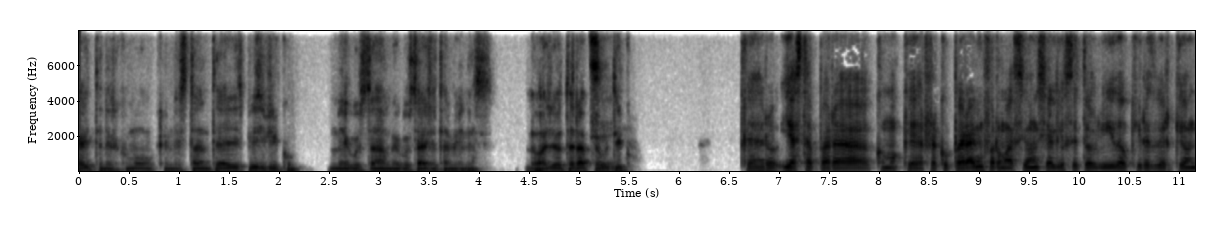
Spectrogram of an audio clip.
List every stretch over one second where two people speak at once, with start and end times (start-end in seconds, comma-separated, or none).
none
